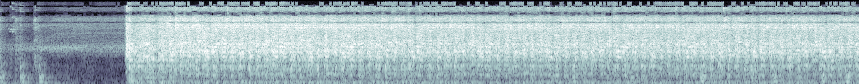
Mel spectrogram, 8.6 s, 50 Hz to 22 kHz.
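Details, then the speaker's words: 1960 Ford F100 shop truck with open header, first start attempt in years after ten minutes of cranking on a temporary fuel setup: steady cranking at about four turns a second, never fires; no fuel reaching the carb, fuel starvation. "I'm expecting it to fire off pretty soon since I've been cranking it for the last 10 minutes."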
